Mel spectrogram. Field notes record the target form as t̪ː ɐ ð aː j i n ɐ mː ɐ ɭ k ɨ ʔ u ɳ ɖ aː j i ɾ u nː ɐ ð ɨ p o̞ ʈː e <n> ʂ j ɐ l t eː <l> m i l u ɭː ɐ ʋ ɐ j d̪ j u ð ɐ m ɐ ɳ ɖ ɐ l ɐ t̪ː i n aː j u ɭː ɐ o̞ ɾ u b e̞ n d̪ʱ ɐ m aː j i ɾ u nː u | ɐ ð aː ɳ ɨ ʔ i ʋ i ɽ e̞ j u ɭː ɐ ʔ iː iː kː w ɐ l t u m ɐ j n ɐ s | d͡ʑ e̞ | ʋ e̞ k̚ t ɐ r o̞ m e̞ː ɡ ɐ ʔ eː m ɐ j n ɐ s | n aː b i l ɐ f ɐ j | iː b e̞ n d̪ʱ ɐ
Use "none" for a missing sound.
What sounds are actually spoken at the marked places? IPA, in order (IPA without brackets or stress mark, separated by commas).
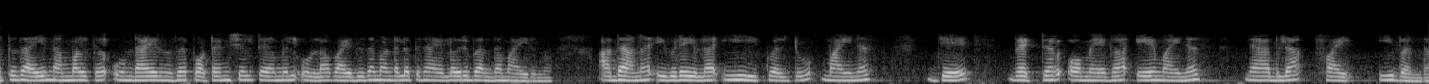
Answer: n, r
